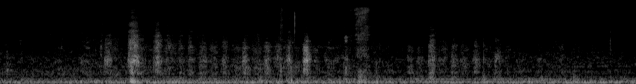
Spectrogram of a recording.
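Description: Basset hound panting, a quick run of breaths through the middle, with one sharp knock about a second in.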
